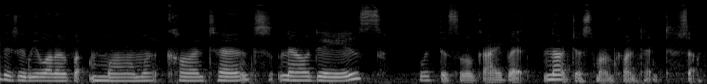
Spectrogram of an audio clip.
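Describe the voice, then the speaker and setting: A tired young woman, a new mother with a cold, talking candidly and softly in a casual home vlog. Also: fairly low pitch, creaky. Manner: tired, candid, soft-spoken. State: stuffy from a cold. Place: home, indoors.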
